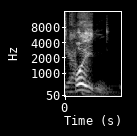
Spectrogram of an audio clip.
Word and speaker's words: Clayton: past first second third grade if you can't pronounce the word Clayton it's Clayton yeah I heard not Clayton or words like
